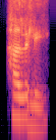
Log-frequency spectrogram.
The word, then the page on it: holily: Indian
